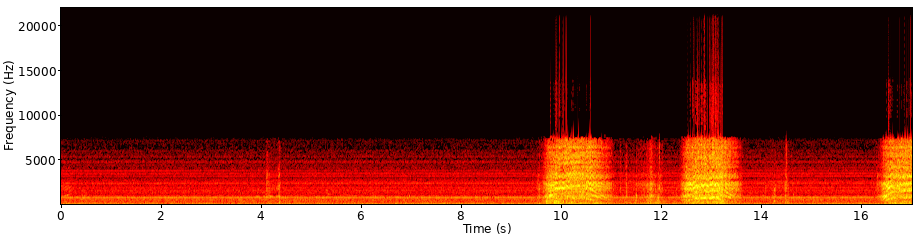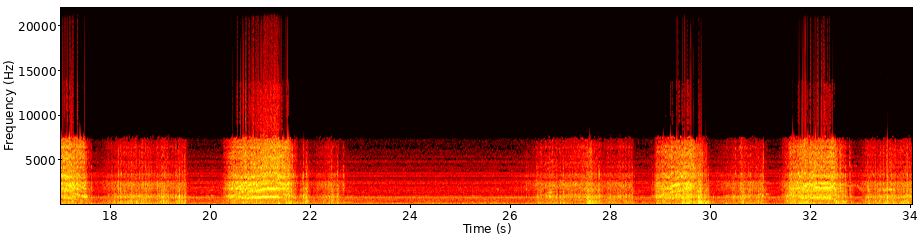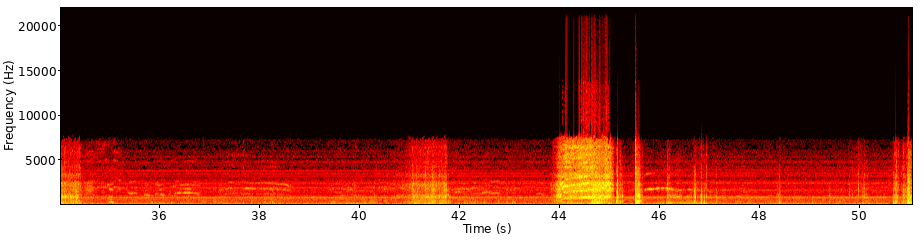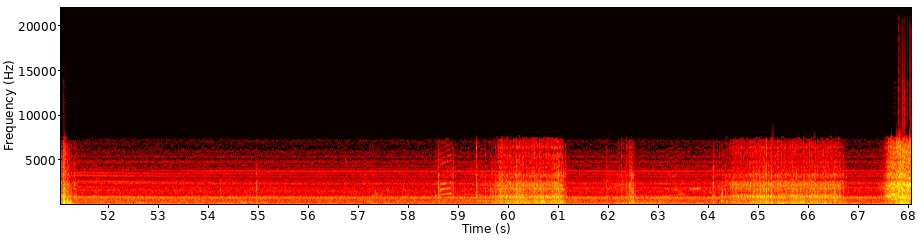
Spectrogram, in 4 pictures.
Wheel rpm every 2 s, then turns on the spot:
0, 0, 0, 0, 10, 50, 60, 0, 80, 30, 100, 20, 0, 30, 60, 50, 70, 10, 0, 0, 20, 10, 100, 0, 0, 0, 0, 0, 0, 0, 30, 0, 40, 40.
16-20 22-24 26-28 32-34 40-42 60-62 64-66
